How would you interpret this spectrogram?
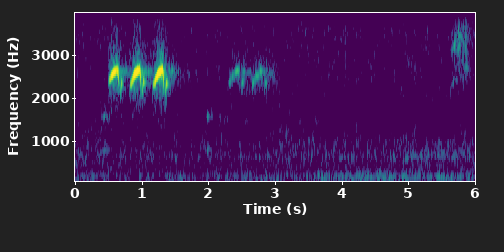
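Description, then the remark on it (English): A little tufted titmouse outdoors in nature gives three clear, whistled chirps in quick succession, then a couple of softer follow-up notes, over a steady low rumble of traffic or an idling engine. “And I see a beautiful little bird in front of me. It's a little titmouse. And he's just chirping away.”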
